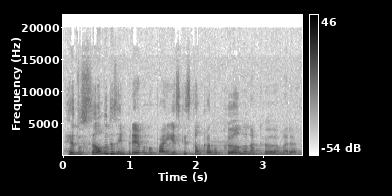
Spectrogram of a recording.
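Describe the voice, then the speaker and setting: A Brazilian woman with a distinctly high voice speaks as a guest commentator. She explains things earnestly and conversationally, often ending a point by seeking agreement. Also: brisk, a little mellow. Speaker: interview guest, political commentator.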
